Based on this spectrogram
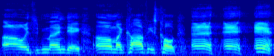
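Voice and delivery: drawn-out mock grumbling; whiny put-on griping; mock whining. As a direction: imitate a morning complainer, dragging out the moans. Mimics negative morning thoughts.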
